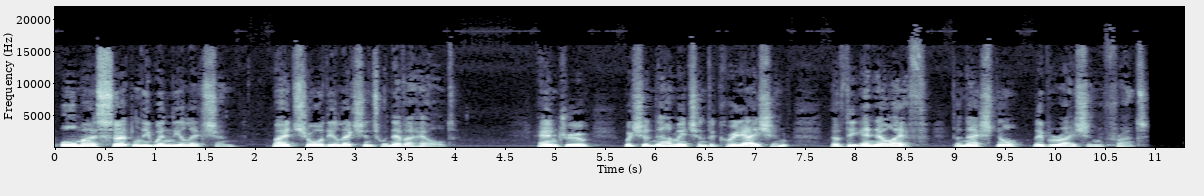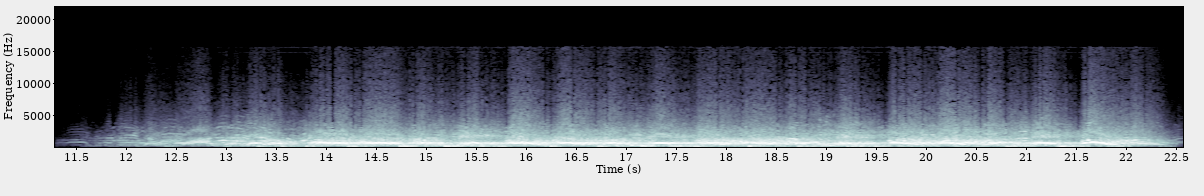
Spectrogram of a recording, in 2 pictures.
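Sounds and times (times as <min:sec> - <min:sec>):
speech: 0:00.0 - 0:04.1, 0:04.8 - 0:11.0
large protest crowd chanting a slogan: 0:11.4 - 0:22.5.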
